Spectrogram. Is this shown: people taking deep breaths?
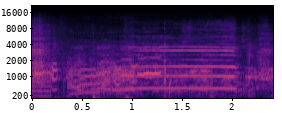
no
